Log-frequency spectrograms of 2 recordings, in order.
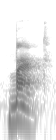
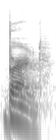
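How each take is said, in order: First: "Burnt" ending in T, not D. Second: Said in the usual way. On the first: Shown as a demonstration. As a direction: sneak a T onto the end of "Burnt". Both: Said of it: "sneak a T in".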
